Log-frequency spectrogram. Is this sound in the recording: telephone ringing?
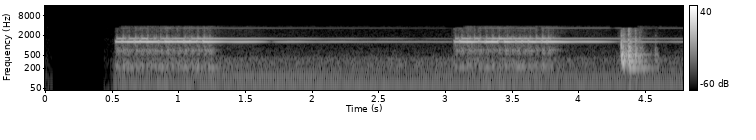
yes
